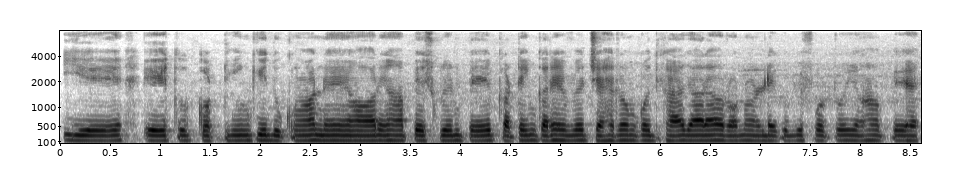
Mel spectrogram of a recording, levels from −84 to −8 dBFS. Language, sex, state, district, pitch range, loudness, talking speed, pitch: Hindi, female, Punjab, Fazilka, 130-135 Hz, -16 LUFS, 195 wpm, 130 Hz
